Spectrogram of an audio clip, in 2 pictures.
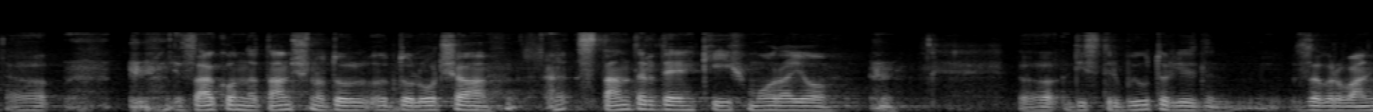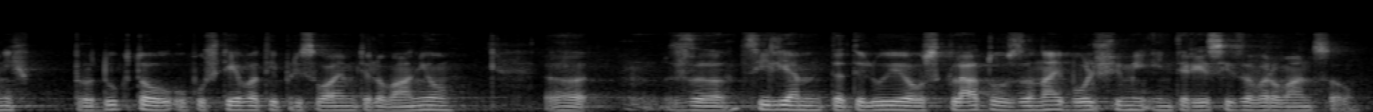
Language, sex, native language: Slovenian, male, Slovenian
